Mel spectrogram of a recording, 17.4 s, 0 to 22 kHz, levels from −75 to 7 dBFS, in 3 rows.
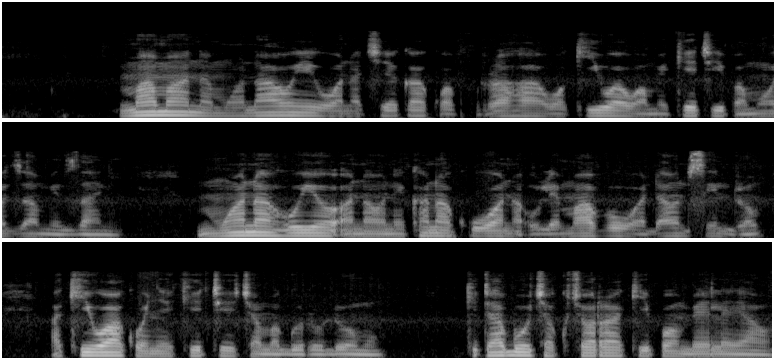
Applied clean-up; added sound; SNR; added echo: none; none; none; none.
